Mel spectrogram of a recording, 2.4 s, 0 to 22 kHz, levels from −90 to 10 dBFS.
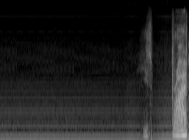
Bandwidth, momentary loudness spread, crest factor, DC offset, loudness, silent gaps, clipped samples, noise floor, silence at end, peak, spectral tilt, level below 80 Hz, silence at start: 16.5 kHz; 17 LU; 24 dB; under 0.1%; -33 LUFS; none; under 0.1%; -52 dBFS; 0 s; -8 dBFS; -5.5 dB/octave; -50 dBFS; 1.8 s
